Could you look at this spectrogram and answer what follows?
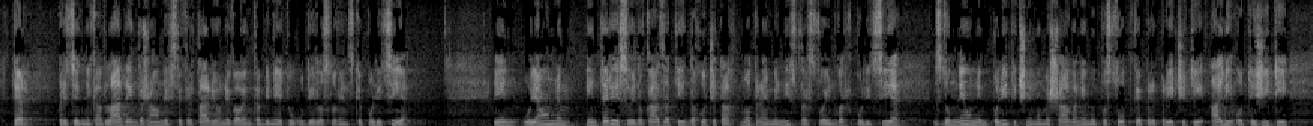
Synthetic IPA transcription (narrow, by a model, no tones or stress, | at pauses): t̪ɛɾ | pɾɛt̪seːd̪nikaʋlaːd̪ɛind̪əɾʒawnisɛkɾɛt̪aːɾjɛwnjɛɡɔːʋɛmkabineːt̪uʔːd̪eːlɔslɔʋeːnskɛpɔlit̪sijɛ̰ | inujawnɛmint̪ɛɾeːsujɛd̪ɔkaːzat̪id̪axoːt͡ʃɛt̪anoːt̪ɾaɲɛminist̪əɾst̪ʋɔinʋəɾxpɔlit̪siːjɛ | zd̪ɔmneːwnimpɔliːt̪it͡ʃnimumɛʃaːʋanjɛmupɔst̪oːpkɛpɾɛpɾeːt͡ʃit̪ialiʔɔt̪ɛʒit̪i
